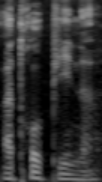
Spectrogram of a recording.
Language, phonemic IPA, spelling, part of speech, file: French, /a.tʁɔ.pin/, atropine, noun, Fr-atropine.ogg
- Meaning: atropine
